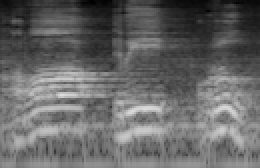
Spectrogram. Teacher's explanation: Namanya makhrajnya itu dhahrur ra'sil lisan. Jadi ketika kita ngucapin ro, ujung lidah menggeser sedikit ke dalam dari makhrajnya nun.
